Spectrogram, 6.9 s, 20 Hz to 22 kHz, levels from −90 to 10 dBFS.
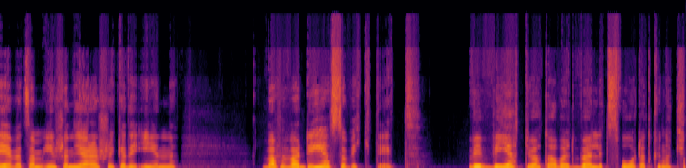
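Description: No faults found in the speech; the full bandwidth and faint coding texture fit Opus in hybrid mode at around 20 kbps.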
